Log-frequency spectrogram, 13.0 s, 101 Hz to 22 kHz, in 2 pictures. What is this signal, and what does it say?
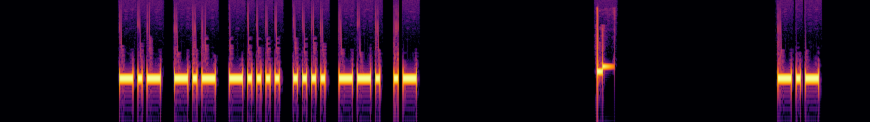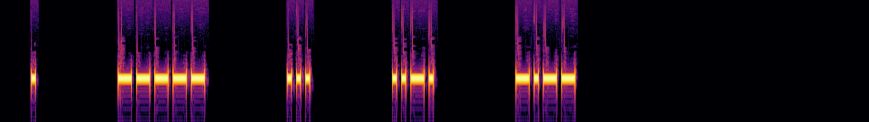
Morse code, heard as a keyed tone, about 36 wpm, spaced as for 18 wpm, 700 Hz. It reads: KK6HGA KE0SFY
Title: USA Call Signs - 6 Characters - 6x Character Spacing - 35wpm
